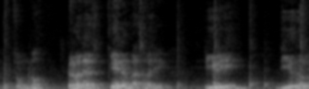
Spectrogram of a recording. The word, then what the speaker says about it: 종로: 발음이 어떻게 돼요? 종로 이렇게 되죠. 종로.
